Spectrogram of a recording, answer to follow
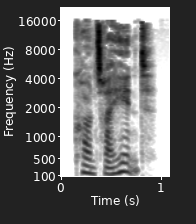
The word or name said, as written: KONTRAHENT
